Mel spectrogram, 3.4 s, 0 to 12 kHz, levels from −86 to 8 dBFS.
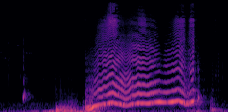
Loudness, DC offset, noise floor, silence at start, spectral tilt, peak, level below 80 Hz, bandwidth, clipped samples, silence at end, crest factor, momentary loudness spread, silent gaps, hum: -35 LUFS; under 0.1%; -56 dBFS; 0.35 s; -6.5 dB/octave; -22 dBFS; -50 dBFS; 11 kHz; under 0.1%; 0.15 s; 14 dB; 15 LU; none; none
